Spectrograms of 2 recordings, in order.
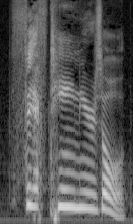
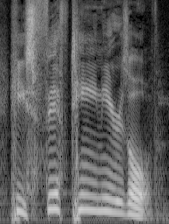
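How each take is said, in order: First: "Fifteen" higher, slow and falling; slow, amazed "Fifteen"; stronger stress on fifteen. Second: "fifteen" stressed, slow and falling; slow emphatic "fifteen". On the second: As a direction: lean on "fifteen" slowly. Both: Shown as a demonstration. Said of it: "repeats age for emphasis".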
